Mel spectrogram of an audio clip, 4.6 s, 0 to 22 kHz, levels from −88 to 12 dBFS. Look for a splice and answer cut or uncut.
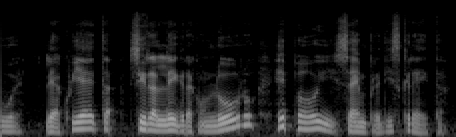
cut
